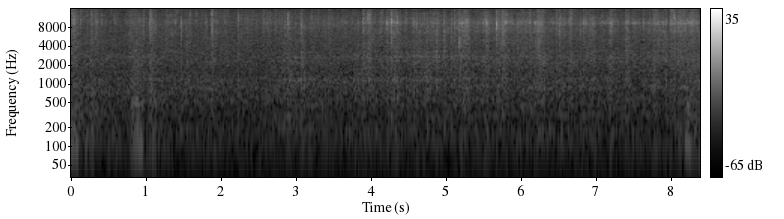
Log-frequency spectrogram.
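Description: Steady rain falls outdoors onto a muddy lake and trees, including coconut palms, during the rainy season, an even, continuous hiss of drops close by with no voices.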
